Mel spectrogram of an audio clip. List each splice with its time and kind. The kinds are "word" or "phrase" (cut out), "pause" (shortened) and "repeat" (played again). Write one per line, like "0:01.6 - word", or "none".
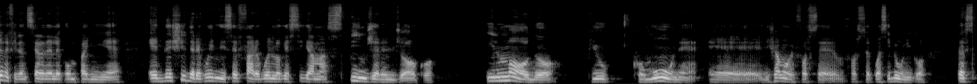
0:05.7 - pause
